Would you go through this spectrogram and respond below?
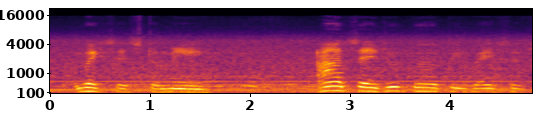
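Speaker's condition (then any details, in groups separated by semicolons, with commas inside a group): Mild cerebral palsy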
